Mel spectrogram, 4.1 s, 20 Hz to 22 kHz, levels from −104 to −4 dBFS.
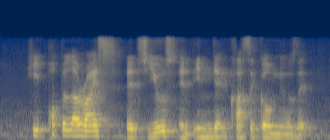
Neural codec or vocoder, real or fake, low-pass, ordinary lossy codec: codec, 24 kHz, 1.2 kbps, DualCodec; fake; 7.2 kHz; none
